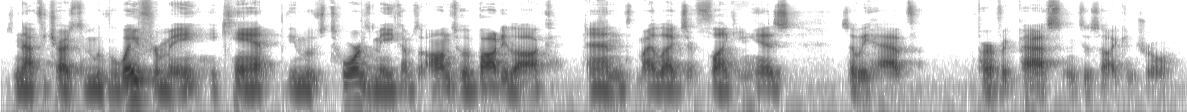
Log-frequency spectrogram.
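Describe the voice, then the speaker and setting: Lowish guy narrating grappling drills, sniffly from a numbed nose, explains each step. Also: fairly even intonation, a little fast. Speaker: grappling instructor. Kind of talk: instructional voice-over commentary. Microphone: voice-over recorded separately.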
